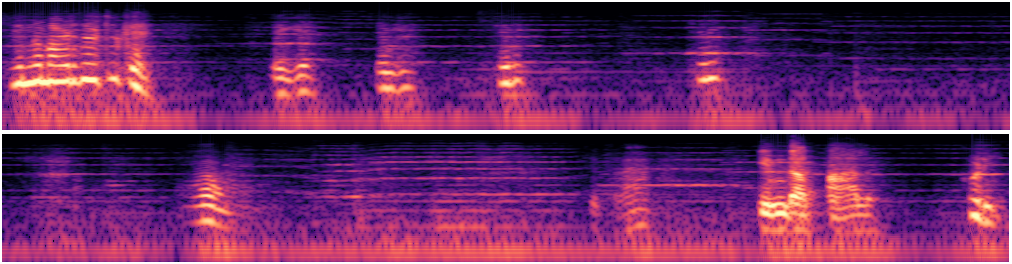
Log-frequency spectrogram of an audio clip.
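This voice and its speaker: A man's voice: sits high, big pitch swings, drawn-out words, long pauses, darkish tone, faint music behind, exaggerated voice, rough recording. An actor playing a patient young husband who coaxes and soothes his upset wife with playful teasing, in 1960s Tamil film acting. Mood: coaxing. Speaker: new husband in a film drama.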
